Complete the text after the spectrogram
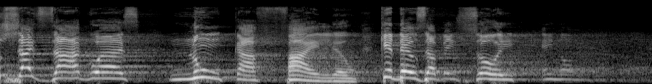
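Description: A middle-aged woman preaches loudly and passionately through a microphone in a large echoing hall.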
